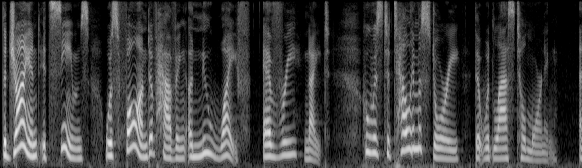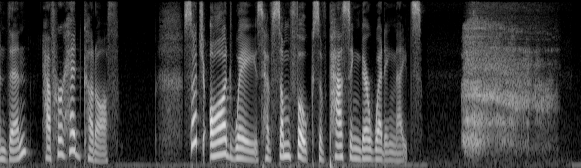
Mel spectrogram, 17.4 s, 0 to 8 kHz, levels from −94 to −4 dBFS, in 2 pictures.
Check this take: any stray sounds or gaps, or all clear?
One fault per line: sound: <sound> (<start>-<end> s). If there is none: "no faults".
sound: sigh (15.6-17.2 s)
